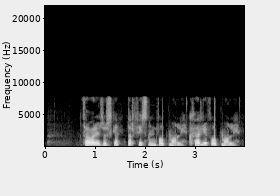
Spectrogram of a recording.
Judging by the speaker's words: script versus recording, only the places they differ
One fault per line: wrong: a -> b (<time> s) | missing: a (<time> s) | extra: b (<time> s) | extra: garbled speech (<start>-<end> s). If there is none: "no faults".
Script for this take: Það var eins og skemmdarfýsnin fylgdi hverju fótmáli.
wrong: fylgdi -> fótmáli (2.3 s)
